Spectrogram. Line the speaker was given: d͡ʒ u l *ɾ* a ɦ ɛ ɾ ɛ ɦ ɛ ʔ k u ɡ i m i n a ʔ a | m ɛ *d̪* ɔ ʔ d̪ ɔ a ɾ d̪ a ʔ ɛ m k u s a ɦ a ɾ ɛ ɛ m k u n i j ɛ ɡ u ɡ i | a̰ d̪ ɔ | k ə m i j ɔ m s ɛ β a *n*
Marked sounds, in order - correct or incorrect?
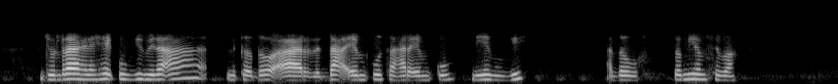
correct, incorrect: t̪, incorrect: ŋ

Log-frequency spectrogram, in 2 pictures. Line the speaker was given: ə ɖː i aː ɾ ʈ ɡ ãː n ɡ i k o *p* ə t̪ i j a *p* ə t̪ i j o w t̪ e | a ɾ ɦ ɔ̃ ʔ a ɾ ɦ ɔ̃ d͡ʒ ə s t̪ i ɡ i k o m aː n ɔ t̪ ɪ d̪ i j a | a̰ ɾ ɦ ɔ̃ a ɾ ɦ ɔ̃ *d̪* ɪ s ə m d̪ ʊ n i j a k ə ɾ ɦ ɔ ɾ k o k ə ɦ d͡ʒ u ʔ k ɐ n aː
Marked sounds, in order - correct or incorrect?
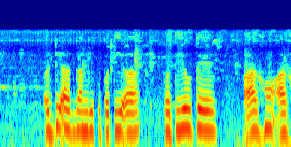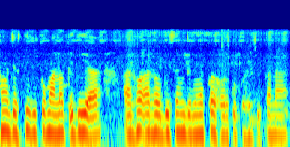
correct, correct, correct

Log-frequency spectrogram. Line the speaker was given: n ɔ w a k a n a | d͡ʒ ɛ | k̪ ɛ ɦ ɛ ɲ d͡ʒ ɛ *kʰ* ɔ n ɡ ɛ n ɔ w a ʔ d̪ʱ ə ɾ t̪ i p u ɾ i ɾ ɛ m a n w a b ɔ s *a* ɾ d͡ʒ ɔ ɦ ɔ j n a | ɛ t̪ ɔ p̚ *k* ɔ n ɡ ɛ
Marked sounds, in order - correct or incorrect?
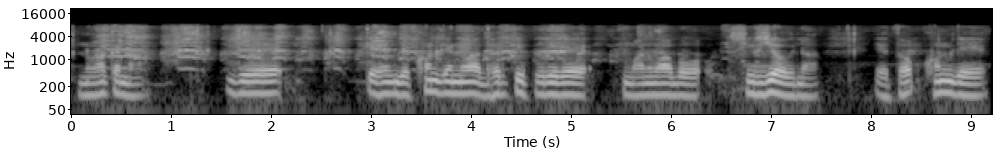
correct, incorrect: i, incorrect: kʰ

